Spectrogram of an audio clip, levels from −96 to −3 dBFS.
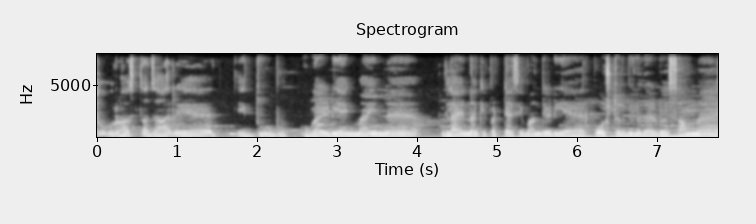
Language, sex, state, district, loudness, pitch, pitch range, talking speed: Marwari, female, Rajasthan, Nagaur, -14 LUFS, 195 Hz, 185-205 Hz, 175 wpm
